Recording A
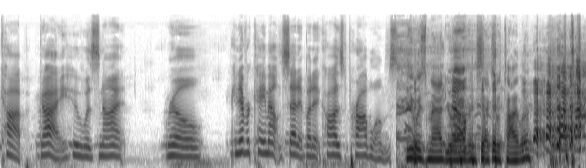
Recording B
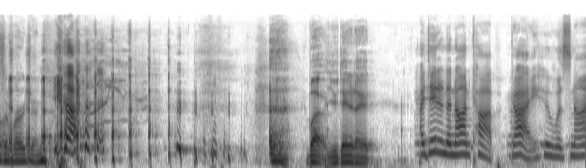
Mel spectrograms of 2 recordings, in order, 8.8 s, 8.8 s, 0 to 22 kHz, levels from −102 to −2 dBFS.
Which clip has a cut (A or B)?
A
